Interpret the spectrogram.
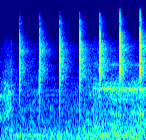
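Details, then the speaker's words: Focused shockwave unit (Storz Medical) applied to the cervical spine/neck for neck pain from spinal ligament injury, live demonstration: regular sharp clicking pulses about five per second with a faint tone, energy aimed down to the ligament. "this technology this amount of energy coming from the focus unit is going to be able to get down to the ligament area we can actually start to more or less like to say knock on the joint door here as we get into this so here we go"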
